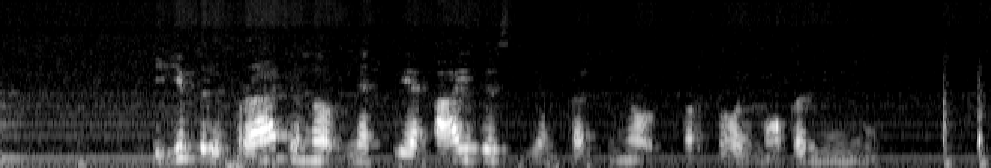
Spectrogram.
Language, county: Lithuanian, Tauragė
